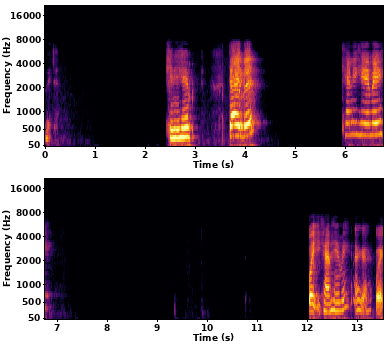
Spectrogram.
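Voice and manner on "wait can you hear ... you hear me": high-pitched, mild half yell. On a video call, checking whether others can hear them: yelling. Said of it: "I was like yelling".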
